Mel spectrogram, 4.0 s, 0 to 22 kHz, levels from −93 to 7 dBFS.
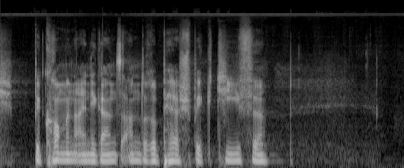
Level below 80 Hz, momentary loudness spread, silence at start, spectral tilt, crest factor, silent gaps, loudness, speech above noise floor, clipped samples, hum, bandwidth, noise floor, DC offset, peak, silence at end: -52 dBFS; 5 LU; 0 s; -4 dB/octave; 22 dB; none; -26 LUFS; 32 dB; under 0.1%; none; 17 kHz; -58 dBFS; under 0.1%; -6 dBFS; 1.35 s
